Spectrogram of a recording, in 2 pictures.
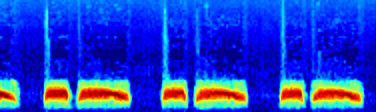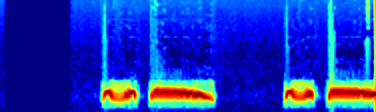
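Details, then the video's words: Deep, rhythmic cooing of a spotted dove, played as a lure to draw wild birds to a trap: paired stuttered and drawn-out coos in steady repeating phrases. "Tiếng chim cu gáy hay, đủ bài, bẫy loa hiệu quả"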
